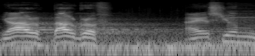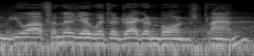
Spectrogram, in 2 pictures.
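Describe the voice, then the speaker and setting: An actor plays a solemn elder who chairs a fantasy game council. His mid-pitched voice is formal and measured, echoing in a hall. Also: fairly even intonation, slight background noise, natural voice. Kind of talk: fantasy video game voice acting. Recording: long hall reverb, faint music.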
